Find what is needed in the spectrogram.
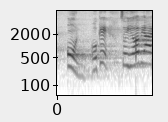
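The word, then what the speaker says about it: -one: It's not pronounced as one, but it is being pronounced as own.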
